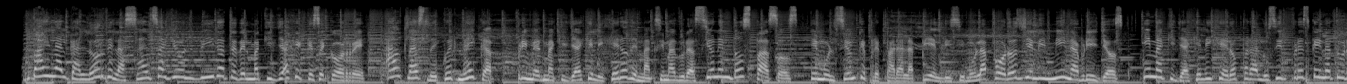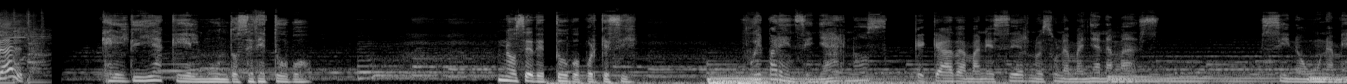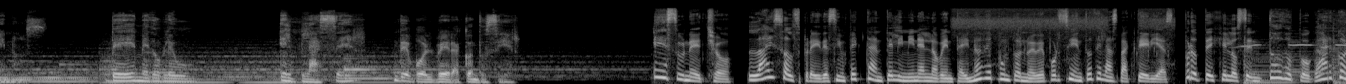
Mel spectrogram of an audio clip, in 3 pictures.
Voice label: Voice Actor; BigMouthVoices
